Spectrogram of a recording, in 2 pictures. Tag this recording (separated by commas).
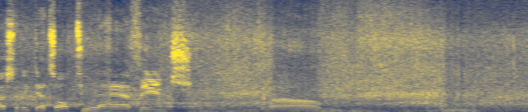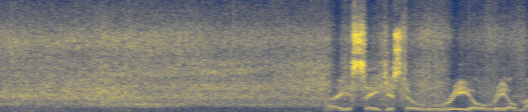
outside, urban or man-made, Vehicle, Speech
